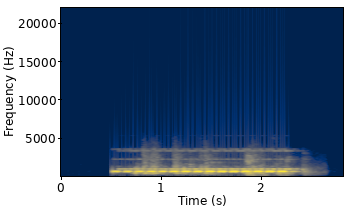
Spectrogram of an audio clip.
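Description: A telephone rings with a rapid, trilling electronic bell, one unbroken burst of about two seconds, fairly loud, with no talking over it.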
